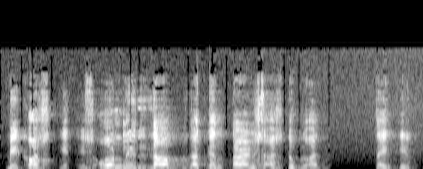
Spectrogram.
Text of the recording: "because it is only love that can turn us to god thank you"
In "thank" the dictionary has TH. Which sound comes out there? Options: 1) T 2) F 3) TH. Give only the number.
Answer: 1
